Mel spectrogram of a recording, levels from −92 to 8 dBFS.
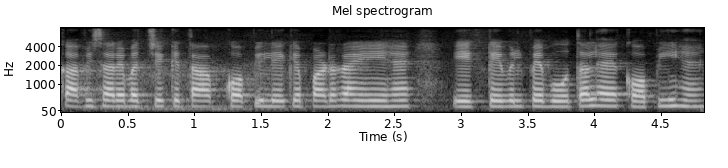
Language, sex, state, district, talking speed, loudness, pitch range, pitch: Hindi, female, Punjab, Pathankot, 200 wpm, -17 LUFS, 205-210 Hz, 205 Hz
